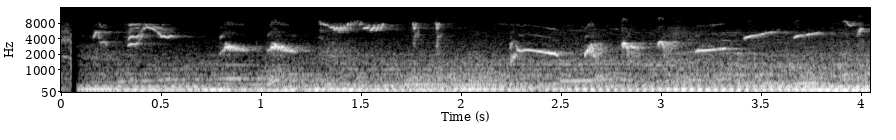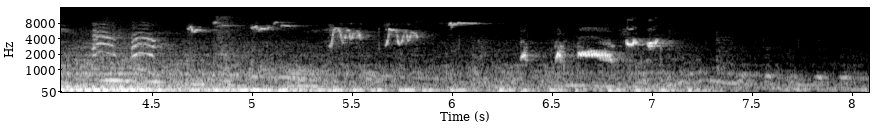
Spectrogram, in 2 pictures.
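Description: Chestnut-capped thrush (anis kembang) calling: many short, quick chirps and whistled notes, some rising and some falling, over a steady low hum.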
